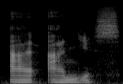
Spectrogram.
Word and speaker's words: Agnes: Buckley, who stars as Agnes, or in this film it's pronounced Agnes. The G's kind of got like a Y sound to it.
